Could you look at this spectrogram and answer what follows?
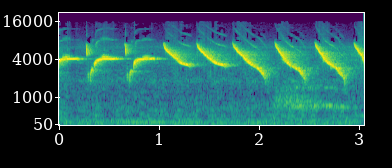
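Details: Strong, warm song of a Belgian canary: two short high whistles, then a series of loud downward-sweeping notes, roughly three per second, each clearly separated.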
